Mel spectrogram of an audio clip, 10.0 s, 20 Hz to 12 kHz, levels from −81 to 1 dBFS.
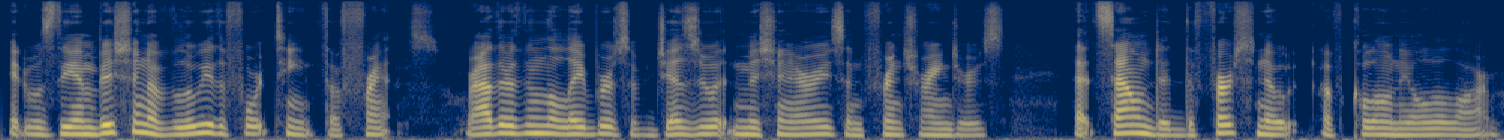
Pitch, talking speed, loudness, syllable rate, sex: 160 Hz, 165 wpm, -20 LUFS, 4.7 syllables/s, male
